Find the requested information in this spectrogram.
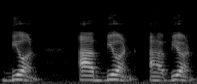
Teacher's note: a gente junta esse I com o O, fala tudo de uma vez só. Bion, avión, avión.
